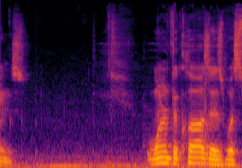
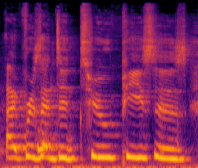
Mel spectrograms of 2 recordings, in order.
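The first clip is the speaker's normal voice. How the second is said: laughing; 14 semitones higher than usual. Real, not acted. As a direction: gloat through laughter. Gloating while laughing.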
